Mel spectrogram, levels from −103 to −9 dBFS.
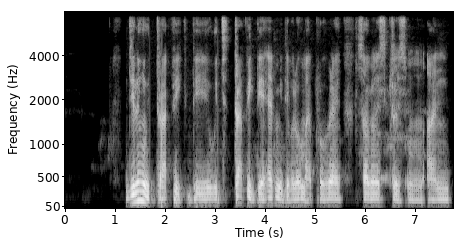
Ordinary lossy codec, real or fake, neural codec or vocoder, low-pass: none; real; none; 7.2 kHz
